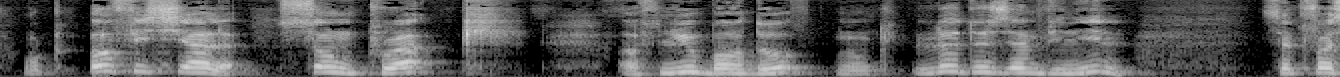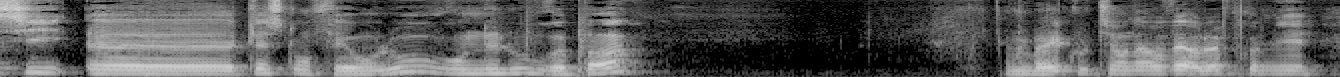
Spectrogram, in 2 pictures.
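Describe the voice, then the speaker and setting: A man casually presenting a collector's edition, chatty and apologetic, filling pauses with little interjections. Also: fairly high pitch, mellow. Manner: unhurried, chatty, filler-heavy with frequent "hop" and "donc"; apologetic and self-deprecating. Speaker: unboxing video creator. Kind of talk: casual unboxing commentary. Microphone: camera mic, filming one-handed.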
